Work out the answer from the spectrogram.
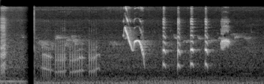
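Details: Nias hill myna singing a varied phrase for training other mynas: a few mid-pitched whistled notes, then a steep falling whistle and a quick run of sharp ringing clicks, over low background hum.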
